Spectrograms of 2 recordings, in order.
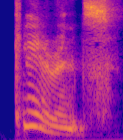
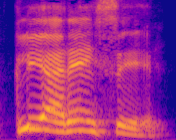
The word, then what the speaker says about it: clearance: Não se pronuncia o último e.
